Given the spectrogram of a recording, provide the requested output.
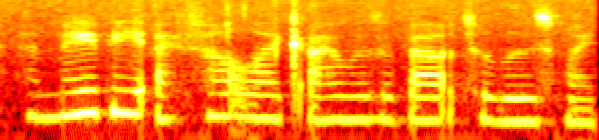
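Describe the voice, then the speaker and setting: A woman speaks at a medium pitch, somewhat breathy, in a dark, mellow tone. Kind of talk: client answering hypnotherapy questions.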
